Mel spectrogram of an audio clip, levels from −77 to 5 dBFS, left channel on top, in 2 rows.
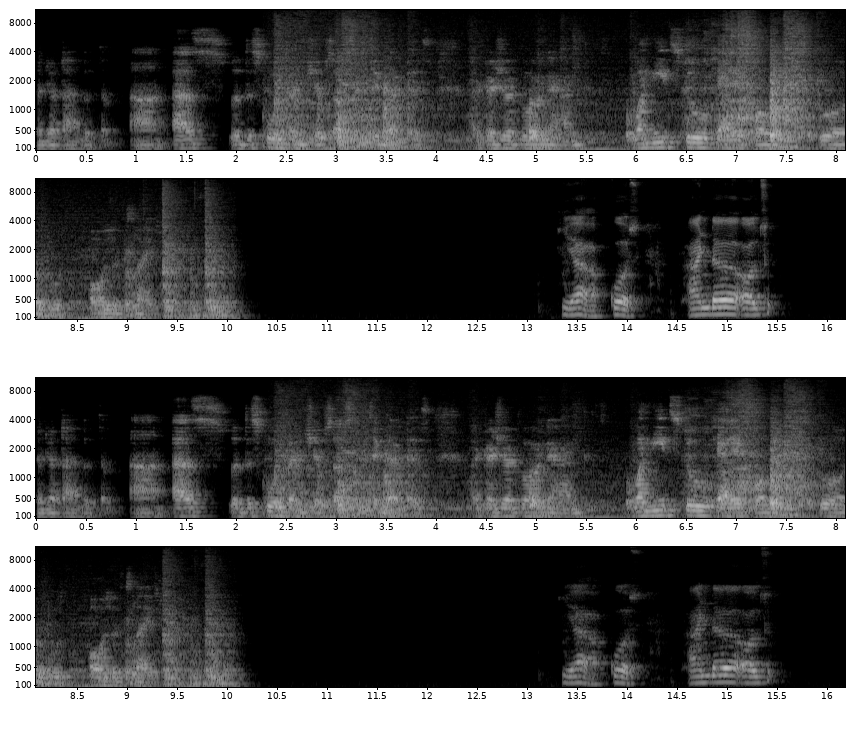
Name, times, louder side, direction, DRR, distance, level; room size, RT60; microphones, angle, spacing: voice 1, 0.0-5.5 5.9-7.4 7.8-8.3 8.6-9.4, right 1 dB, 70° right, -4 dB, 2.2 m, -29 dB
sound 1, 2.3-10.1, left 1 dB, 35° left, 0.8 m, -30 dB
voice 2, 13.3-14.3 14.5-15.4, left 4 dB, 50° left, 10 dB, 0.4 m, -27 dB
6.5 x 2.9 x 2.7 m, 0.39 s
head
